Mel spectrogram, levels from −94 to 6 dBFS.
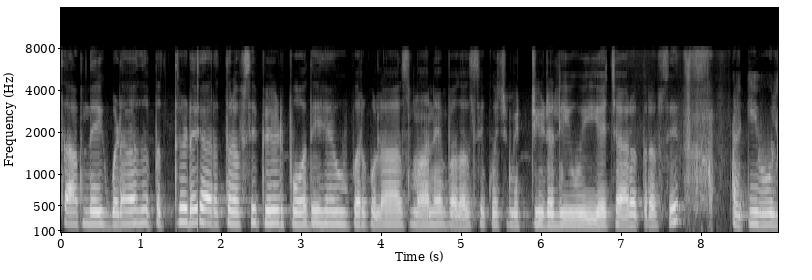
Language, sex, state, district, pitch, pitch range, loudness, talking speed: Hindi, female, Uttarakhand, Tehri Garhwal, 195 Hz, 185-205 Hz, -15 LUFS, 180 wpm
